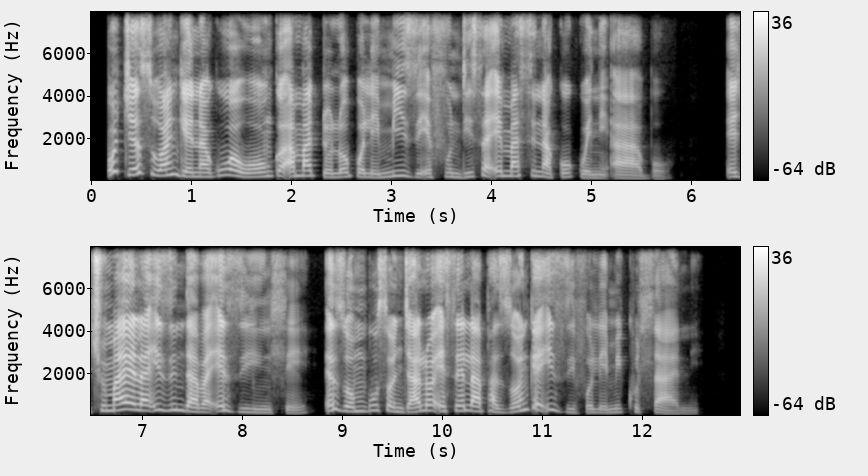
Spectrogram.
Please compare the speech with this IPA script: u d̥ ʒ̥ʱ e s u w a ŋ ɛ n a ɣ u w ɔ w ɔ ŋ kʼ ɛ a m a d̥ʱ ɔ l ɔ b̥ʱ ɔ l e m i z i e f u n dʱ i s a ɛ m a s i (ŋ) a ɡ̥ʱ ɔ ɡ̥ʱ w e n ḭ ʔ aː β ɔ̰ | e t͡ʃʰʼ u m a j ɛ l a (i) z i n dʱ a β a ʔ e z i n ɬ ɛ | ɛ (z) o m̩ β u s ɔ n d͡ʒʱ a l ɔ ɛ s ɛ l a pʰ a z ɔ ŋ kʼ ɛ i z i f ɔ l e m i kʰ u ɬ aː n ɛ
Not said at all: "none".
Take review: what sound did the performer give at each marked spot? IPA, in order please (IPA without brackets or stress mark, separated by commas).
n, i, z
